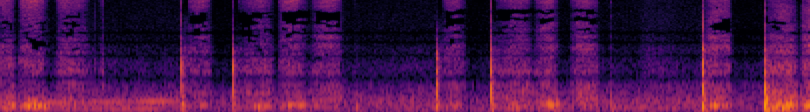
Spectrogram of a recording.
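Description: Fingertips hold a thin white classroom chalk stick and draw small squares on a flat black chalkboard with a solid board surface. Bursts of dry, raspy chalk scratching are heard with several sharp taps of the chalk against the board.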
